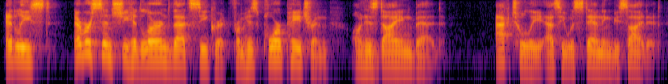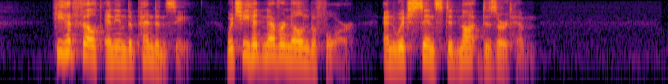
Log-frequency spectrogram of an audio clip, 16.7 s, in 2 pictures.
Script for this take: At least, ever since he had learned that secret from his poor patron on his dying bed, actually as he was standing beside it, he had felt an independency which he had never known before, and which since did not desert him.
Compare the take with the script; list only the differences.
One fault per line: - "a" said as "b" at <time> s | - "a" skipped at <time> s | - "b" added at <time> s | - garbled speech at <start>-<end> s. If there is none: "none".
- "he" said as "she" at 1.4 s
